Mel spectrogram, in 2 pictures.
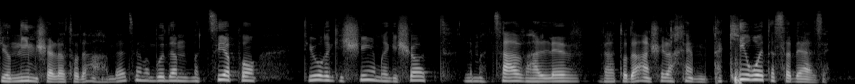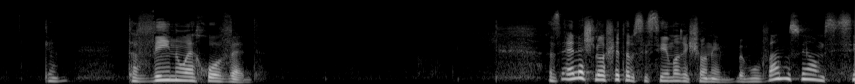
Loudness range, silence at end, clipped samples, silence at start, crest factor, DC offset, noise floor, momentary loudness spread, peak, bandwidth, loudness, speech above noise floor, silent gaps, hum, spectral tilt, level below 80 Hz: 3 LU; 0 s; under 0.1%; 0 s; 20 dB; under 0.1%; -67 dBFS; 16 LU; -8 dBFS; 13.5 kHz; -26 LUFS; 41 dB; none; none; -5.5 dB/octave; -60 dBFS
